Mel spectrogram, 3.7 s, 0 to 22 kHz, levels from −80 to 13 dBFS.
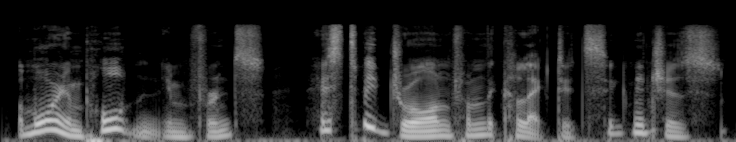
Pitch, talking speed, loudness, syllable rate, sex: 145 Hz, 195 wpm, -18 LUFS, 6.9 syllables/s, male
